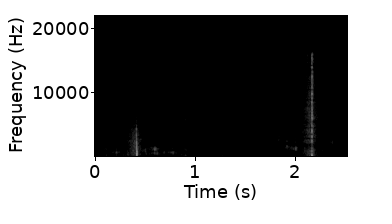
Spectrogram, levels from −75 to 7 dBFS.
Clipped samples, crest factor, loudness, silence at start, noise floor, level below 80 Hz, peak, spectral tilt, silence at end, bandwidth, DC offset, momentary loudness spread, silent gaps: under 0.1%; 34 dB; -43 LUFS; 0.35 s; -76 dBFS; -64 dBFS; -16 dBFS; -3 dB/octave; 0.3 s; 16 kHz; under 0.1%; 22 LU; none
